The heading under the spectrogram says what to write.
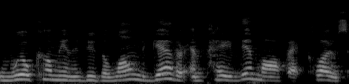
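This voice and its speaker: A woman speaks in a Southern US accent at a medium pitch. Her pace is moderate and her intonation fairly even. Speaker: manufactured home salesperson. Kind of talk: live stream Q&A. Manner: casual, chatty.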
